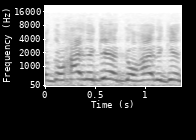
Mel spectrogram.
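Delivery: put-on high, excited child voice; eager begging kids, imitated. Kids begging dad to repeat.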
